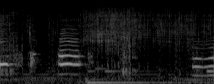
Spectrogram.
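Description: Clear tape being peeled off its roll and wound around a person's head, a noisy peeling sound, with a song playing underneath.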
